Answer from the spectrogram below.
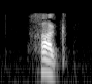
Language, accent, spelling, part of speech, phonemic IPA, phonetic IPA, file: Armenian, Eastern Armenian, խակ, adjective / adverb, /χɑk/, [χɑk], Hy-խակ.ogg
- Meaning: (adjective) 1. unripe 2. unfledged, callow, young; immature, childish, puerile 3. unsophisticated, simple, unrefined; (adverb) unsophisticatedly, simply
